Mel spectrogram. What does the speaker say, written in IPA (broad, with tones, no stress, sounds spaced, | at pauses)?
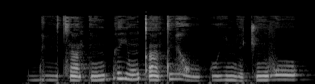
ɡ͡b iː˨ t͡s ã˨ k ĩ˨˦ ɡ͡b ɪ˦ j ũ˨˦ kʼ ã˨ t i˦ ɣ uː˨ kʷ iː˦ ɲ e˨ t͡ʃ ĩ˦ v o˦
